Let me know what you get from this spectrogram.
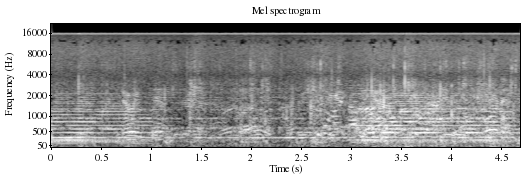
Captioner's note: chatter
